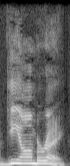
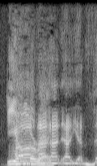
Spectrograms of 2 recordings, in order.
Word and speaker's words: Guillain-Barré: Am I pronouncing that right? Or Guillain-Barré? Guillain-Barré.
